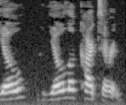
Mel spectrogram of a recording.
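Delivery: slow, deliberate, careful pronunciation of a name. Teaching a learned pronunciation, saying yola carterin slowly and carefully. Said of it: "I'm going to say it slowly".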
